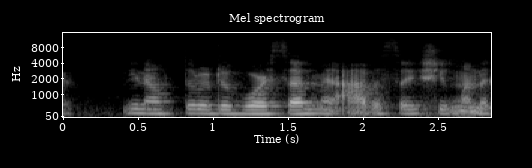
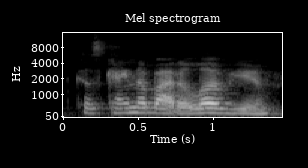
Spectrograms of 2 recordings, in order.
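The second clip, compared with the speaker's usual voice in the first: motivational affirmation. Acted. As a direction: speak each line like a loving reminder. Affirmation talk to the viewers.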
